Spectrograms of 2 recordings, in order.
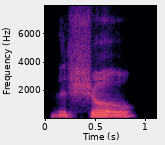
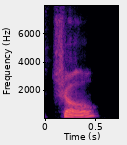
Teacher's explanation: Also this palatal S turns to a palatal CH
